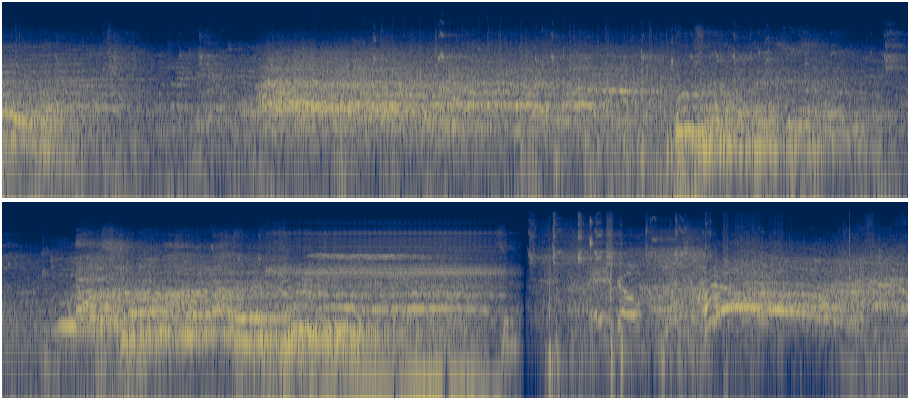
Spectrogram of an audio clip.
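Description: Basketball game sound in a gym: the ball bouncing on the hardwood, with players' and spectators' voices echoing in the hall. About halfway through a steady tone holds for about two seconds and cuts off suddenly, followed by a brief drop and more knocks.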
